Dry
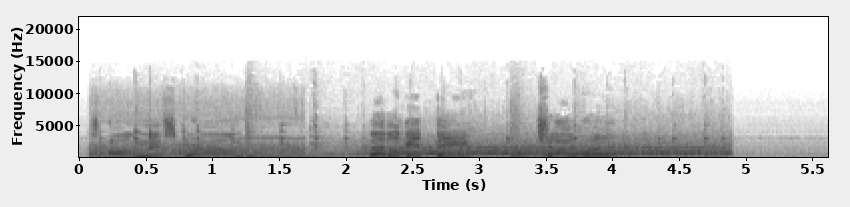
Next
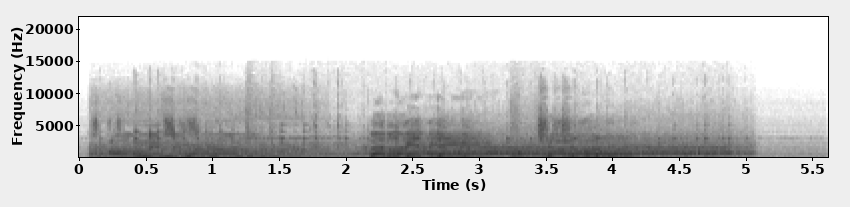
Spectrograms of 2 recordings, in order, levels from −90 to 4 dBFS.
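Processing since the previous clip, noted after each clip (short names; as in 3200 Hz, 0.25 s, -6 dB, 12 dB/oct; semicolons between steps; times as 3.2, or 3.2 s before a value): tapped delay 0.104/0.173/0.204 s -12/-4.5/-16.5 dB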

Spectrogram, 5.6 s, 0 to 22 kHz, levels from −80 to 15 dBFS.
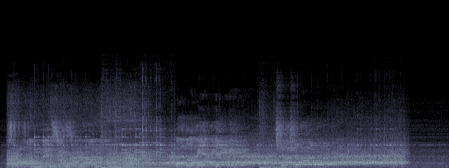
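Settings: in parallel at +1.5 dB: negative-ratio compressor -28 dBFS, ratio -0.5; on the sum: doubler 44 ms -5.5 dB; gain -6.5 dB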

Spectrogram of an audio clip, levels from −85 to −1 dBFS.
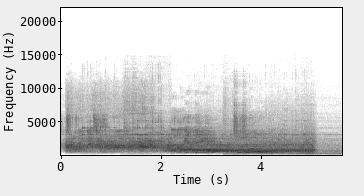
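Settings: reverse echo 0.701 s -17.5 dB; high-pass sweep 1300 Hz -> 270 Hz, 1.82–4.59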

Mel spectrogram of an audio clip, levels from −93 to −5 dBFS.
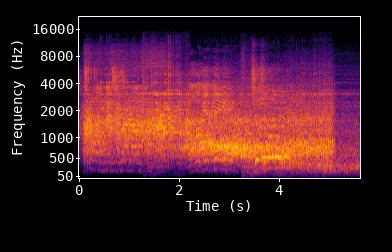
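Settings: HPF 89 Hz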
